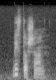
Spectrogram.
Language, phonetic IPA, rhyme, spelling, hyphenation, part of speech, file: Hungarian, [ˈbistoʃɒn], -ɒn, biztosan, biz‧to‧san, adverb, Hu-biztosan.ogg
- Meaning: surely, certainly, positively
